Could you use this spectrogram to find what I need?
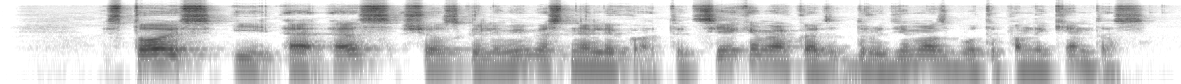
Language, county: Lithuanian, Panevėžys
